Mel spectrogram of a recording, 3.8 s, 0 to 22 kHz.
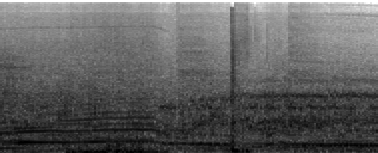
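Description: A Volvo S60 racing in Forza Motorsport 6 brakes late, its engine droning steadily at close range, with a brief sharp transient from the tires partway through and no talk.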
